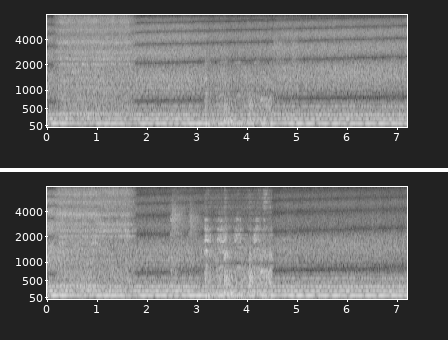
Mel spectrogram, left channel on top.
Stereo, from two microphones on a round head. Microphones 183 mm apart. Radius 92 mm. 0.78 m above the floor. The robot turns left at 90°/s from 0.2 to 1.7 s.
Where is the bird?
60° right (ahead or behind).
